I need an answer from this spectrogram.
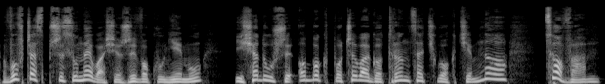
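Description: A man reading a historical novel aloud as an expressive audiobook narrator. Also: on the high side, normal speed, slightly rough, dry recording, clean studio sound. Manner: expressive storytelling.

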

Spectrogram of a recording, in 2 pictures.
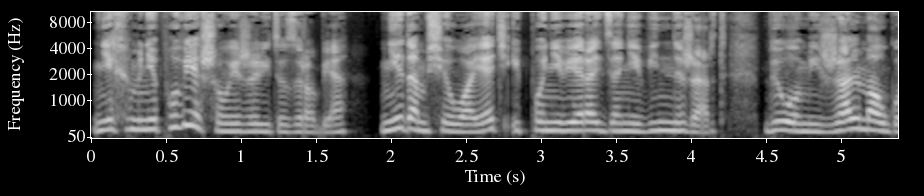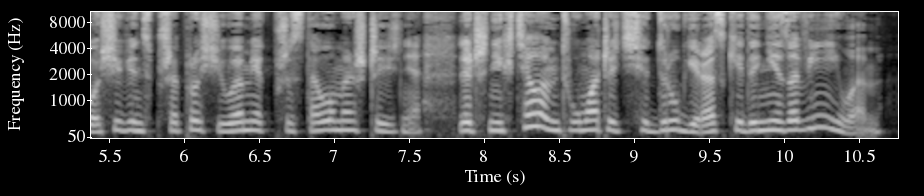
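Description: A woman reading the part of a proud, hot-tempered young gentleman who speaks stubbornly and with indignation. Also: medium pitch, brisk, hardly any pauses, no echo, studio quality, natural voice. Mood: indignant.

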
